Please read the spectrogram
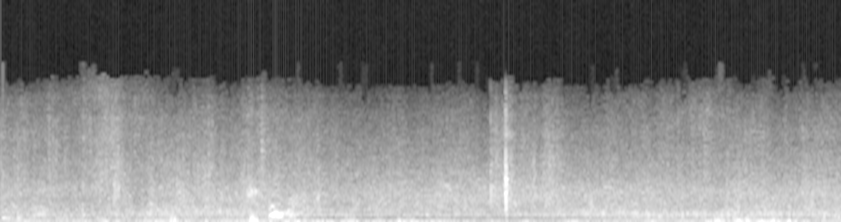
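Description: Wind buffeting an outdoor camera microphone as a steady low rumble, with a brief snatch of voice about two seconds in.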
